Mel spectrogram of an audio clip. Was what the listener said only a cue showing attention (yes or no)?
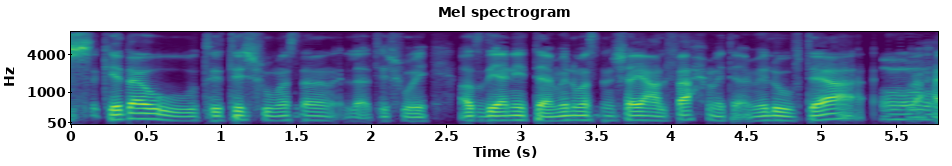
no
